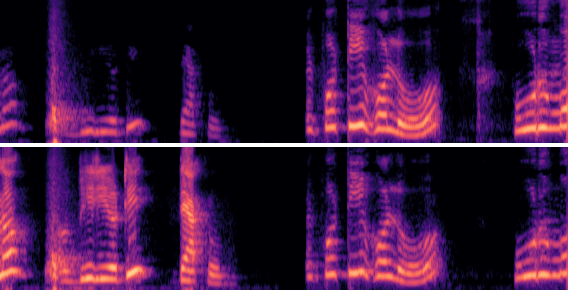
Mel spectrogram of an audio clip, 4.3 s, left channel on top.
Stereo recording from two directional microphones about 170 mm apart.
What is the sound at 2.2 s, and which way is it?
Speech, 15° left (ahead or behind).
